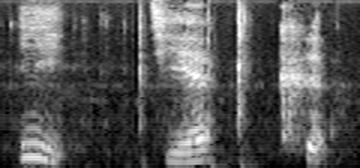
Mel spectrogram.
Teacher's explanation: 一, four tones. 节, second tone. 课, four tones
